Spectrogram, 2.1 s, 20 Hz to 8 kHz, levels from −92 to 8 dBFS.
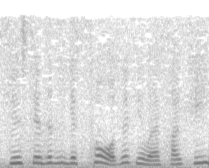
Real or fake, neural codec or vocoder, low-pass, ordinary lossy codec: fake; codec, 16 kHz, 0.5 kbps, FunCodec, trained on Chinese and English, 25 frames a second; 7.2 kHz; MP3, 32 kbps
